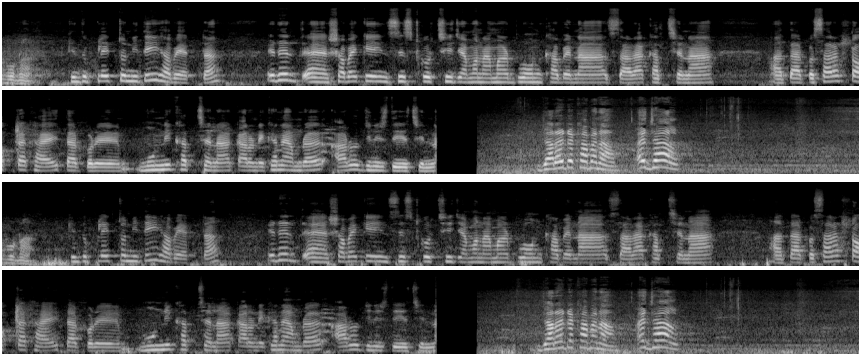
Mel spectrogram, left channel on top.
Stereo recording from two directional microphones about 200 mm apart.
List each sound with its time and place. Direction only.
0.9 s speech: 5° left (ahead or behind)
13.9 s a man's voice: 15° right (ahead or behind)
